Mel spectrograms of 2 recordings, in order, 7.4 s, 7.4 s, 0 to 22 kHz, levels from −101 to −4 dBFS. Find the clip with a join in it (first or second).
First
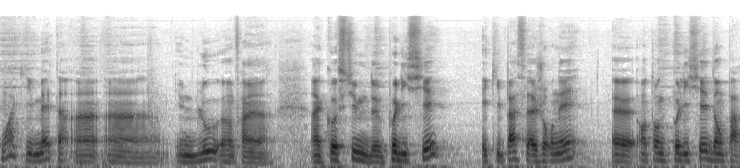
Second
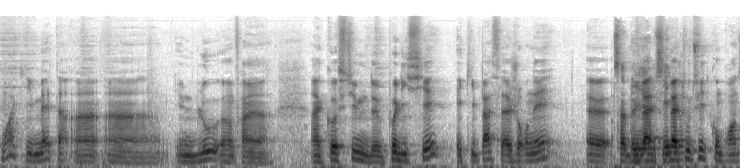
second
